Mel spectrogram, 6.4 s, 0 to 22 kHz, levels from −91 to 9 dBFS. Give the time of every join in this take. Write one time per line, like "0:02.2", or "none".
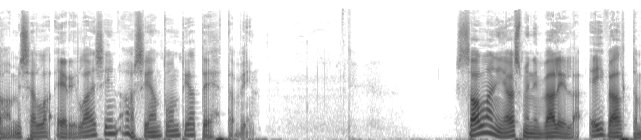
none

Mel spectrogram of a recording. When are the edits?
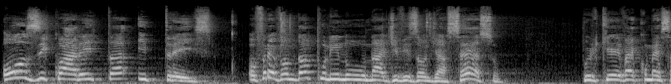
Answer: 0:02.4

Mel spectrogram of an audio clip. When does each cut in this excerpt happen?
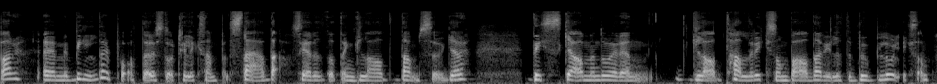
none

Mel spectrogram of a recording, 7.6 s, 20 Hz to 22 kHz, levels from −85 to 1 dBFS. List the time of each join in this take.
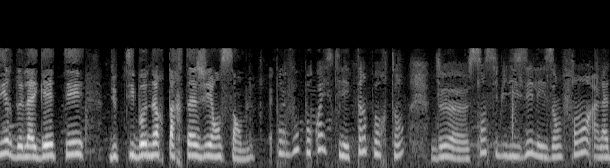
0:03.4

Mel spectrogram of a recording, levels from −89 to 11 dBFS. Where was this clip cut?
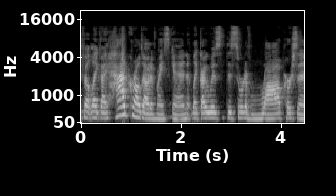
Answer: none

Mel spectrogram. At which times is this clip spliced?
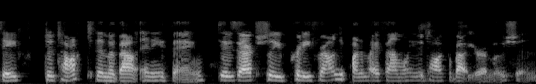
0:02.2

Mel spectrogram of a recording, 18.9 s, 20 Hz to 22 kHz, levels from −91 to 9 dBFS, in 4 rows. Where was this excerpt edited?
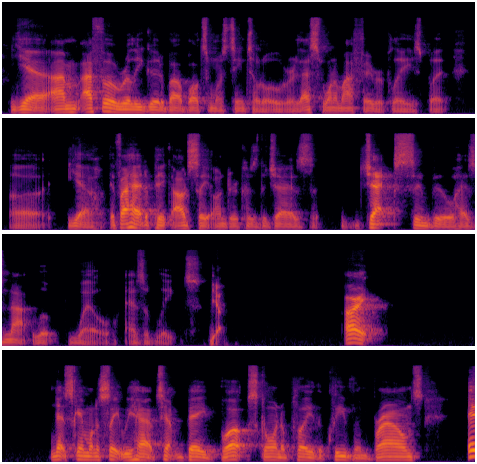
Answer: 0:06.6
0:10.1

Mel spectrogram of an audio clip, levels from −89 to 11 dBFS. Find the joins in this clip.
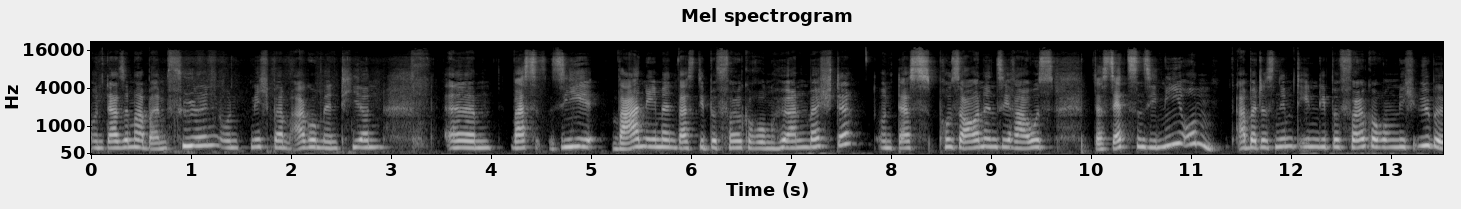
none

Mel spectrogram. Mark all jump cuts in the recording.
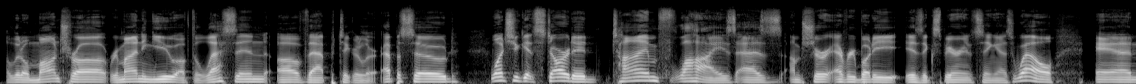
0:04.8

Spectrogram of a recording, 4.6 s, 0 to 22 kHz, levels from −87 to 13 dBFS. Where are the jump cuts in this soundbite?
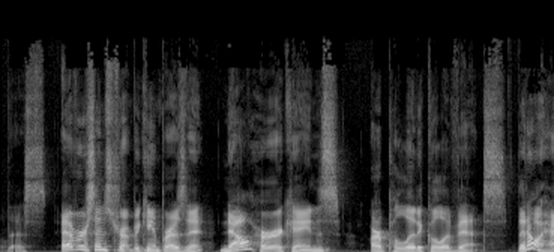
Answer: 0:01.7

